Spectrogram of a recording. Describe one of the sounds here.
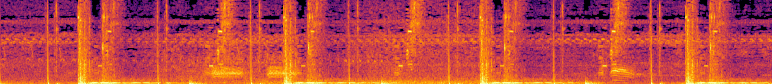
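A short electronic chime sounds several times.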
